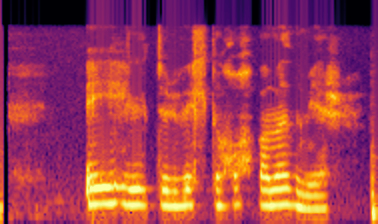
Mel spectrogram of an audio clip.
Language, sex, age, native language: Icelandic, male, 13, Icelandic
